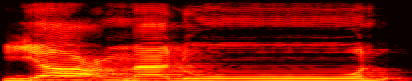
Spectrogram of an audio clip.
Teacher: وقف کی صورت میں نون جو ہے یہ ساکن ہو جائے گا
